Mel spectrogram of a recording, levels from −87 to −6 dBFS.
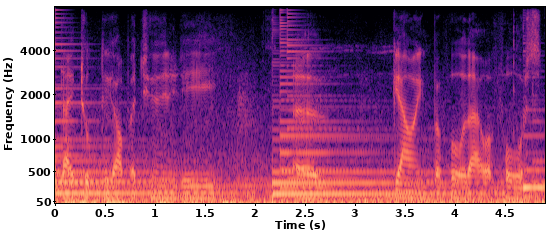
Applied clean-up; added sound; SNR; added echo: none; Guitar; 3 dB; none.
